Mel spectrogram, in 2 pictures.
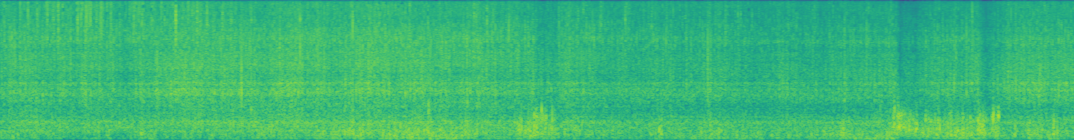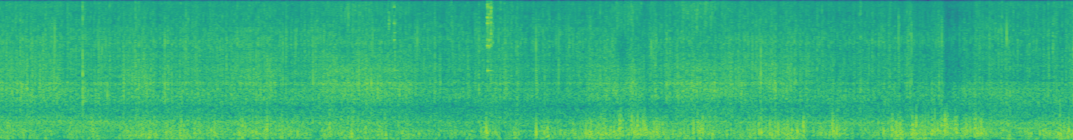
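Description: Wind buffeting the microphone, with a low, steady rumble from an electric unicycle rolling over a gravel path, and a few brief gusts.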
